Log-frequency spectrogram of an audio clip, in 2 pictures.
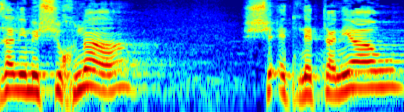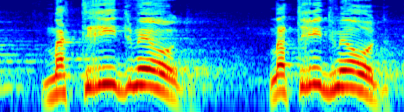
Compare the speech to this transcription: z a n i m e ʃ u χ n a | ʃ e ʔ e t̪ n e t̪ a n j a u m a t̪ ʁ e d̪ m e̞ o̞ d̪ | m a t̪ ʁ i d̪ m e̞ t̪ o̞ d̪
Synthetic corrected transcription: z a n i m e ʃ u χ n a | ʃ e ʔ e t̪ n e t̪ a n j a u m a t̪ ʁ i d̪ m e̞ o̞ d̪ | m a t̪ ʁ i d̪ m e̞ o̞ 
